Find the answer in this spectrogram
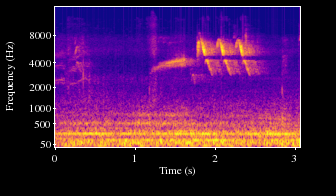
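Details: A Bewick's wren in Vancouver's Shaughnessy neighbourhood on a beautiful day, first mistaken for a white-crowned sparrow, sings a thin, slightly rising whistle followed by three quick, high, down-slurred notes, faint over a steady low hum.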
